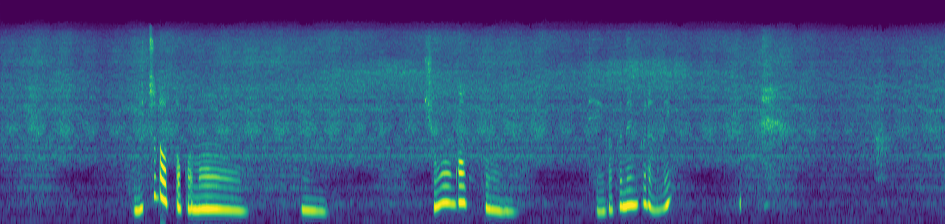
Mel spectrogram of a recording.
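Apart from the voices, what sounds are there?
hair dryer blowing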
